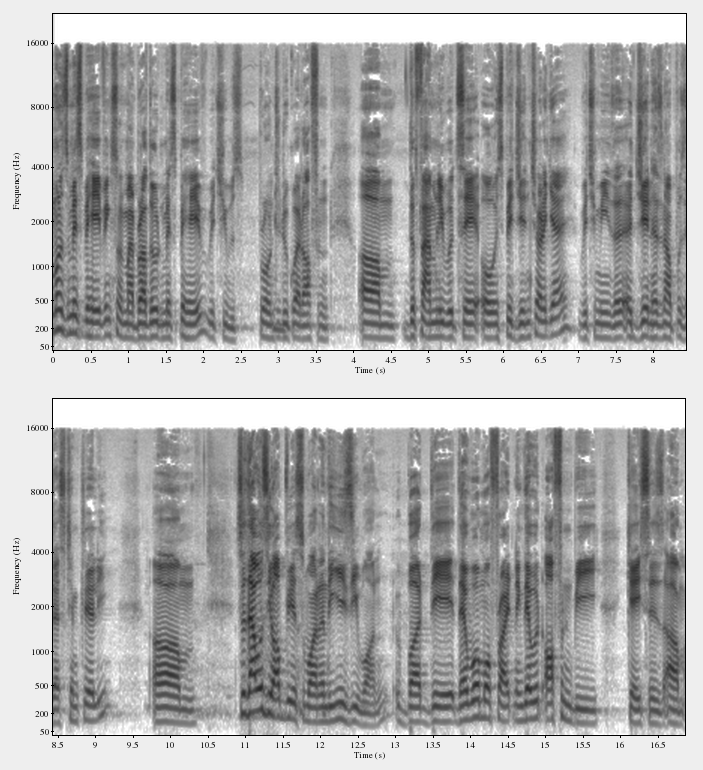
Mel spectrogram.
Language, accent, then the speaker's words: English; Pakistan; But that's not the djinn that we grew up with in Pakistan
